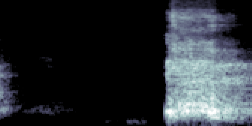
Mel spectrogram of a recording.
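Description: A single short, harsh cough close to the microphone, following a faint trailing voice and a moment of silence.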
